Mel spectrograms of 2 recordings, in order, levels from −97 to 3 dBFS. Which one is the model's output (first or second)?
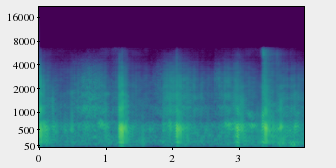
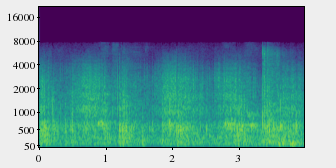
first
